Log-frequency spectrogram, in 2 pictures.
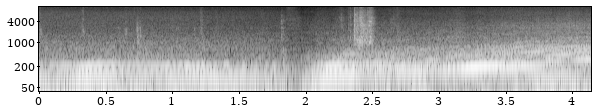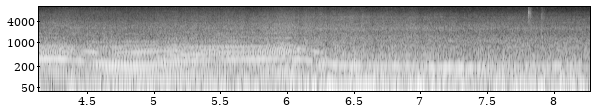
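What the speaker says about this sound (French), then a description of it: "ça fait un beau bruit d'aspiration quand même, hein, on entend bien le turbo" A 2021 BMW M440i Coupé engine revs hard, climbing with a rising turbo intake whoosh, dipping briefly, then sweeping up and down through several loud, close pulls.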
